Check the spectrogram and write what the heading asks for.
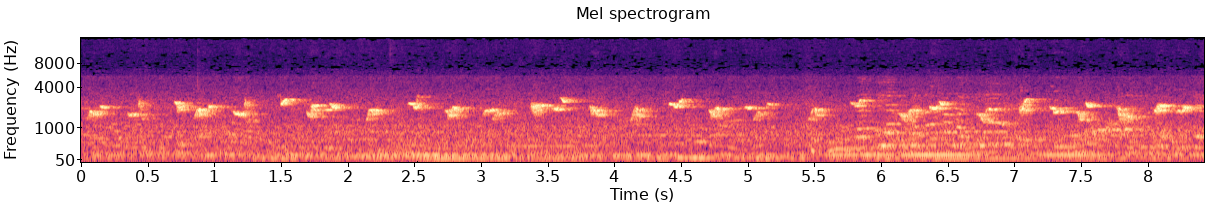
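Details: Young Sooty-headed bulbul answering a lure, giving a rapid run of short chirped notes around the upper-middle pitch range, tumbling up and down in quick bursts, repeated steadily for the whole stretch with a faint low rumble underneath.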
